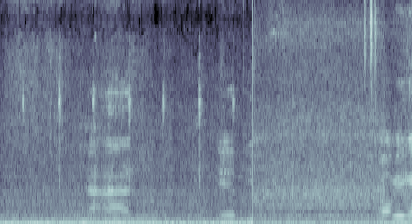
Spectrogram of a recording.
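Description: Steady, loud road noise from a car on a congested provincial highway between Naga and Legazpi in the Philippines, a continuous rumble with engine hum and passing vehicles, and voices talking over it.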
